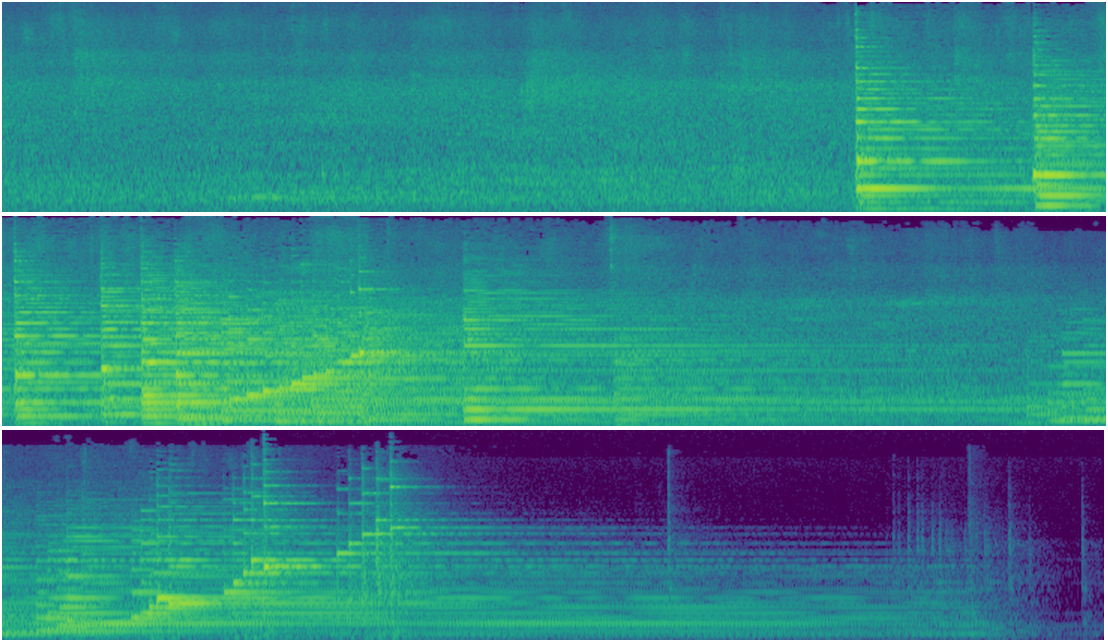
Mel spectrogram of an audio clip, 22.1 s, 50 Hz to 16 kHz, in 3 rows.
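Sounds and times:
classical piano music: 5.7 - 21.4.

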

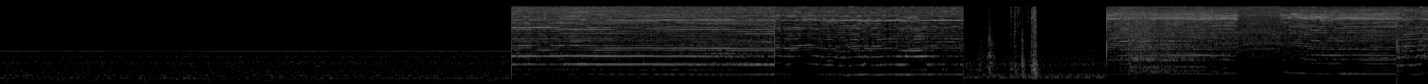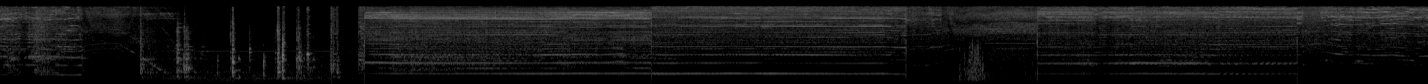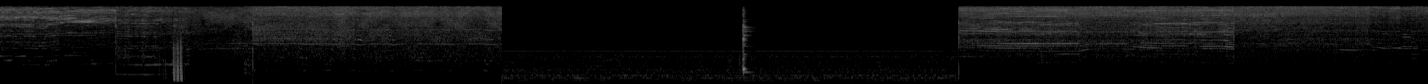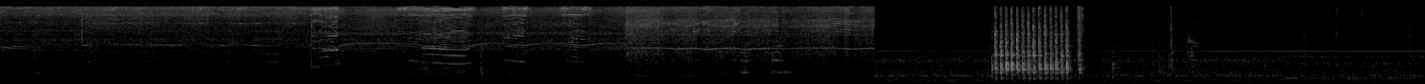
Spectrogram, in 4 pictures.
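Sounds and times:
angle grinder cutting steel: 11.1 - 16.1, 17.9 - 33.6.

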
